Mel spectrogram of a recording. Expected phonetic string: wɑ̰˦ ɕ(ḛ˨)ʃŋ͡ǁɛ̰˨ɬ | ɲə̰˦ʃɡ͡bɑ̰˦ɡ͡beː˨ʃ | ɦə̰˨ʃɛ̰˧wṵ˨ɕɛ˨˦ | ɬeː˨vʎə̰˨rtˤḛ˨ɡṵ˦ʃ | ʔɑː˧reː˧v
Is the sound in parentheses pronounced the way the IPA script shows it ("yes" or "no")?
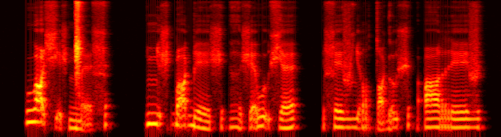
yes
